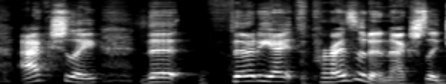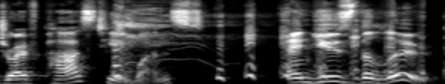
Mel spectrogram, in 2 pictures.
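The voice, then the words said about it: Imitates another person's voice. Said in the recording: “the worst Dorinda impression ever”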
